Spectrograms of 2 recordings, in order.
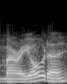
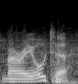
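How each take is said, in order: First: The last syllable carries the stress. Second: The last syllable carries no stress. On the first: The speaker calls it wrong. "just like you were saying Mariota" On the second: The speaker calls it right. "you don't accent the last syllable"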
